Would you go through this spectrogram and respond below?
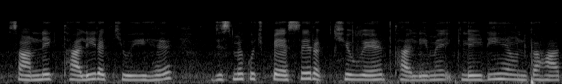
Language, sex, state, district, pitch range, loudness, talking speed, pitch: Hindi, female, Uttar Pradesh, Budaun, 210-240 Hz, -30 LUFS, 215 wpm, 220 Hz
